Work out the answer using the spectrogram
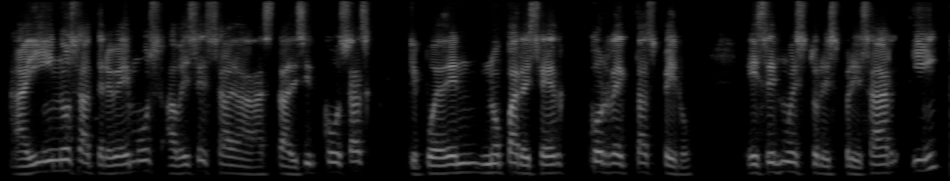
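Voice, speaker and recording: A man wrapping up a group meeting with slow, encouraging, slightly hesitant remarks. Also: medium pitch. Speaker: meeting facilitator.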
